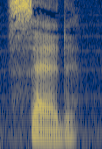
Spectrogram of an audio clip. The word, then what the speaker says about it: said: The words says and said are pronounced with a short E sound.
